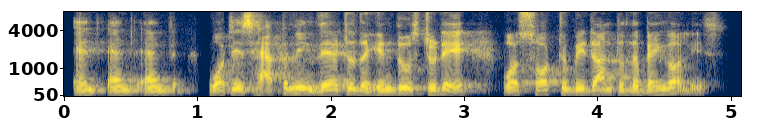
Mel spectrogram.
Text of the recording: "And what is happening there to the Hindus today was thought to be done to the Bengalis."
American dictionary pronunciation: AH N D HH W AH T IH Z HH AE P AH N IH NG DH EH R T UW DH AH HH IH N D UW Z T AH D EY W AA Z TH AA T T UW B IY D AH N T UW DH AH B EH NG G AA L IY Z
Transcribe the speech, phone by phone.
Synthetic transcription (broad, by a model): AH N D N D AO T IH Z HH AE P AH N IH NG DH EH R T UW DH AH HH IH N D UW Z T AH D EY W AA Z S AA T T UW B IY D AH N T UW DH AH B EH NG G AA L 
